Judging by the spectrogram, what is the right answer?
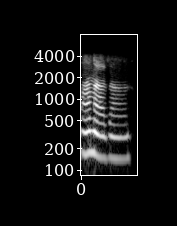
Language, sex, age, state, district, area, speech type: Kashmiri, male, 30-45, Jammu and Kashmir, Baramulla, rural, conversation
